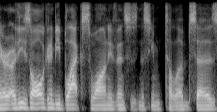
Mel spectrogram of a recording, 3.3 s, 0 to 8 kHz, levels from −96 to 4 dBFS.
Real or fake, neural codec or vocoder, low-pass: real; none; 7.2 kHz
